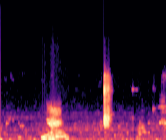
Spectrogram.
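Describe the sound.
A person imitates a cat's meow once, a drawn-out rising and falling vocal cry, followed by a sharp short click and faint background chatter.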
